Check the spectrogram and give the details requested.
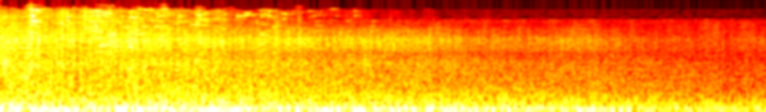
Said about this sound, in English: The monster moves in, picks up the yellow Shogun, and throws it down through the Capitol building. It crumbles in a cloud of smoke.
